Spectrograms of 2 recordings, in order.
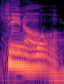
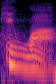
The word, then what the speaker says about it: quinoa: That's the way it's spelled, but it's actually pronounced quinoa. Oh, quinoa.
